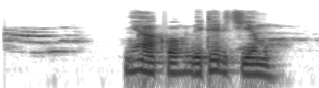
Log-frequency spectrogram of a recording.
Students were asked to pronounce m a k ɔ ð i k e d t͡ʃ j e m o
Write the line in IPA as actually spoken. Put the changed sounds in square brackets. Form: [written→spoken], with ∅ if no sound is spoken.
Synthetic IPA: [m→ɲ] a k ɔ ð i [k→t] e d t͡ʃ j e m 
